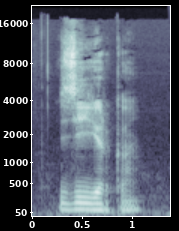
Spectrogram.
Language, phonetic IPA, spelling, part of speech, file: Ukrainian, [ˈzʲirkɐ], зірка, noun, Uk-зірка.ogg
- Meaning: 1. star 2. star (celebrity) 3. a traditional star-like decoration used in Ukraine on Christmas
